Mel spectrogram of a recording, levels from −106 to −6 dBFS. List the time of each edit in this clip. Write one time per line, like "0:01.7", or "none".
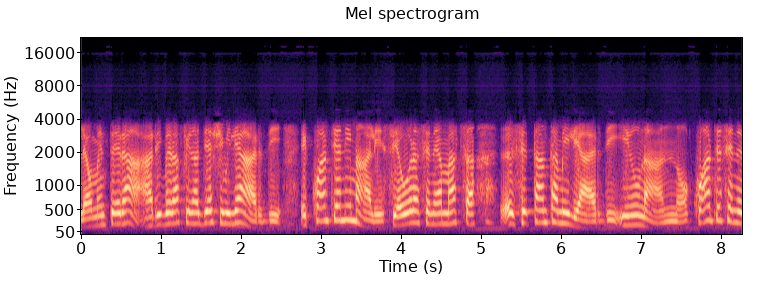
none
